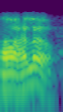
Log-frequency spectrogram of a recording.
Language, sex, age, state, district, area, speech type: Assamese, male, 45-60, Assam, Tinsukia, rural, conversation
